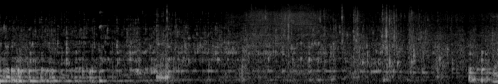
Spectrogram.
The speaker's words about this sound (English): And the pan, I put the pan on to soak overnight. As you can hear, I've just washed it up.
